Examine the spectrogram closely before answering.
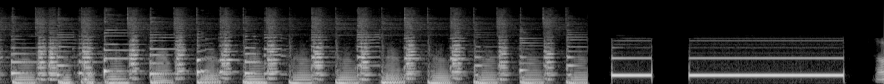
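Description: Upbeat music plays for several seconds, then cuts to a steady electronic ringing tone of an outgoing phone call to a man at a campsite in Brabant: one short pulse, a brief pause, then a longer tone.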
